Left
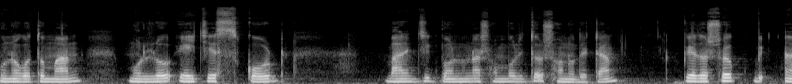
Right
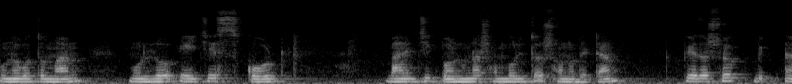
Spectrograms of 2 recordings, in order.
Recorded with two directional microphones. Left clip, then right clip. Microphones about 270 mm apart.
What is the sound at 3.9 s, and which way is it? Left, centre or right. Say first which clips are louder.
Speech: left 10 dB; left.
